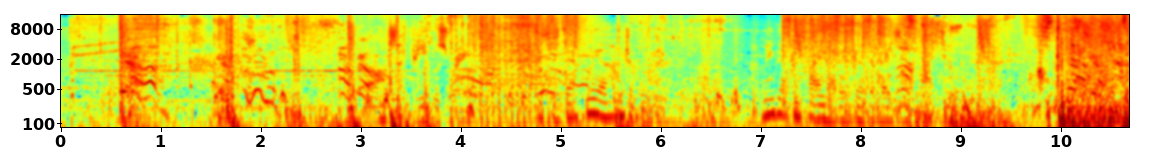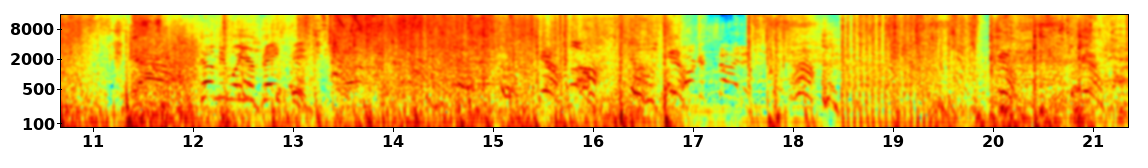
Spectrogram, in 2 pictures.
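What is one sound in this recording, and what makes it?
Energy blasts crackle and whoosh.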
